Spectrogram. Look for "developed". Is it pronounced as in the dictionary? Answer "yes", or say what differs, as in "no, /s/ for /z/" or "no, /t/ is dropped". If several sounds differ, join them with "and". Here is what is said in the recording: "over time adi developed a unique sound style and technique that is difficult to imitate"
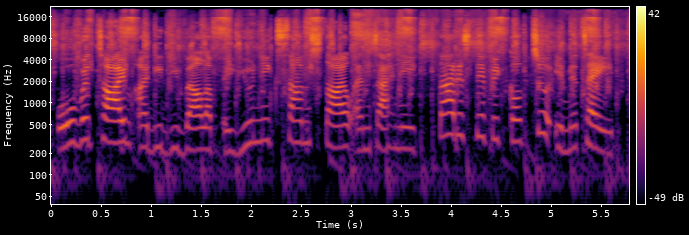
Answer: no, /t/ is dropped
